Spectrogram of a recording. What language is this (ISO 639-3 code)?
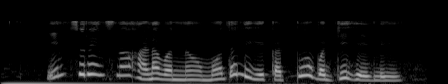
kan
